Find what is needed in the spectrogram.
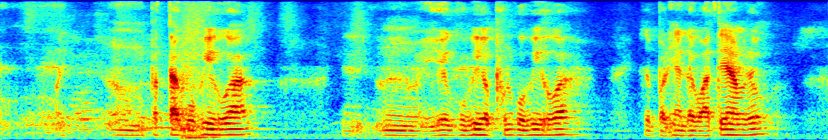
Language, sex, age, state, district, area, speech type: Hindi, male, 45-60, Uttar Pradesh, Chandauli, urban, spontaneous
